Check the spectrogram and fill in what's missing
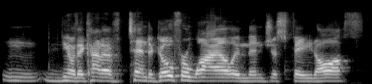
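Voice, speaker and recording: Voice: mid-range voice, fairly even intonation, normal speed, pushed and bright. A game master improvising tabletop narration, describing scenes conversationally and speaking straight to the players. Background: background music.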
